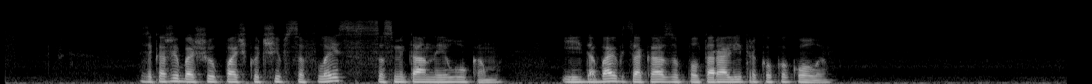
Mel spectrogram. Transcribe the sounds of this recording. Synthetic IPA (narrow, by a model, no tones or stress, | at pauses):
zɐkɐʒɪbɐlʲʃujʊpɑt͡ʃkʊt͡ʃipsɐflˠɛjssɔsmʲit̪ɑnːɪjlˠukɐm | id̪ɐbɑʋʲɡzɐkɑzʊpɐlˠt̪ɐɾɑlʲit̪ɾɐkɔkɔkɔlˠɪ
